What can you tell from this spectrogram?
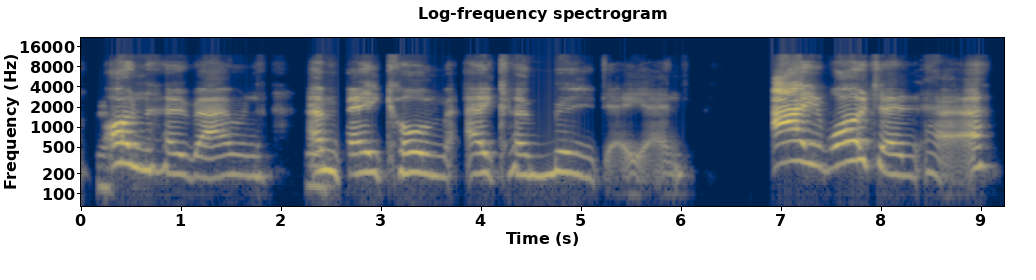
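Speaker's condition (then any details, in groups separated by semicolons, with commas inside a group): Cerebral palsy; ataxic type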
